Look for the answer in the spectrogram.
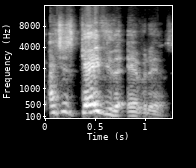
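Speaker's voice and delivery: high, loud mock exasperation; irritated. Spokesman insisting to the reporter that he answered, irritated. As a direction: imitate an irritated official insisting.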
